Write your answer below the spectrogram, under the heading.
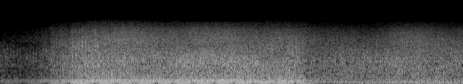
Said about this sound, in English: Billy Bob's boat speeds in and spins in a big circle, looking for Bond.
